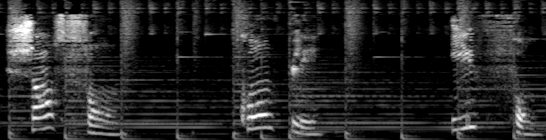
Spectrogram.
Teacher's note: la bouche devient ronde, les lèvres arrondies et la langue relevée en arrière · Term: la voyelle on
